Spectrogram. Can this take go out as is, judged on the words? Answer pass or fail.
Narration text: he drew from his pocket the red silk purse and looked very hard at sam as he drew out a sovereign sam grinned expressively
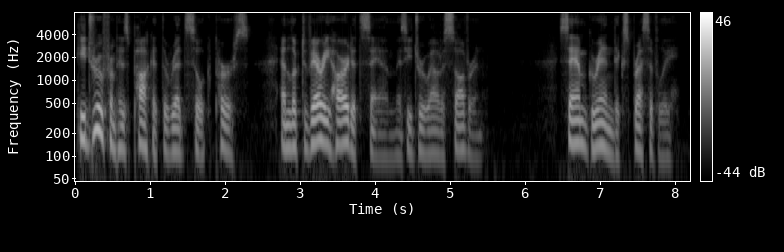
pass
